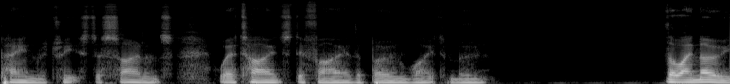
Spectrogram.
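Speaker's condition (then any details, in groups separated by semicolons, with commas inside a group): No condition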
